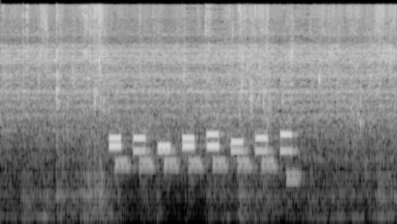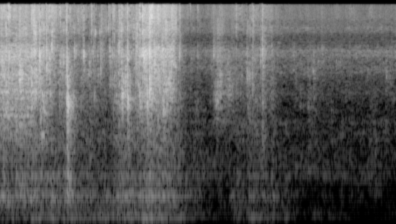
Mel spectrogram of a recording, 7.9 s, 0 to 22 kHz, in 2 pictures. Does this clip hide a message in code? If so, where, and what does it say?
Yes: multi-frequency trunk signalling (R2, with the far end's replies) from 1.1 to 3.0 s, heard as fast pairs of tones, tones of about 120 ms, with room echo and kitchen noise. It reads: 54158247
